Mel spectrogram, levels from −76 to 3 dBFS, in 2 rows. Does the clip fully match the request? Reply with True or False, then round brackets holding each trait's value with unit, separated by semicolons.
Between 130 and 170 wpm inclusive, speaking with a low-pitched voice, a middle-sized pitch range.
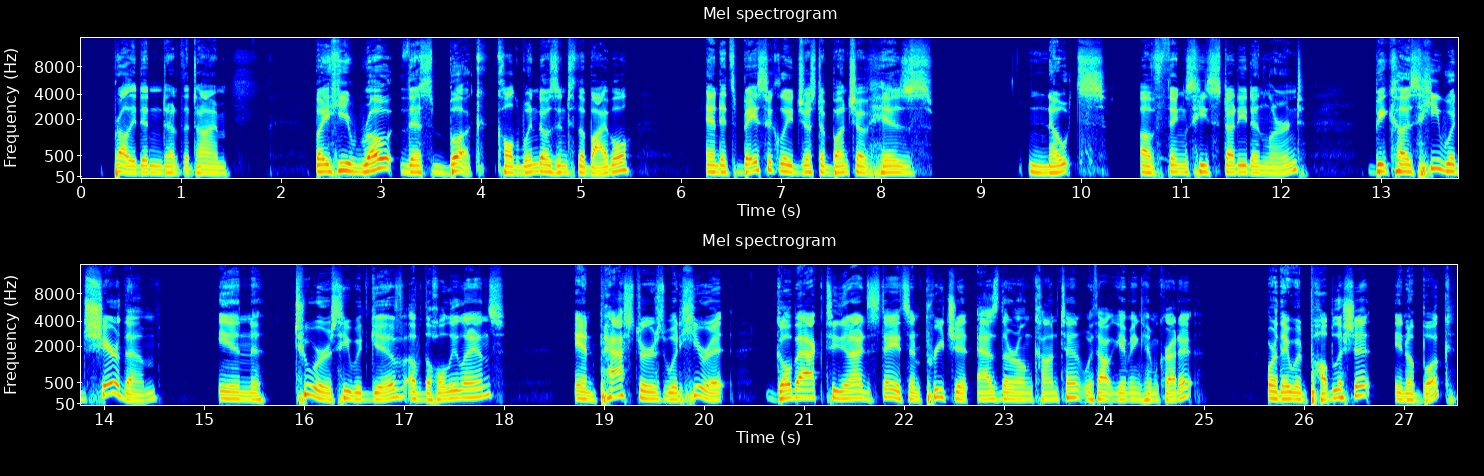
True (160 wpm; 130 Hz; 3.0 semitones)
